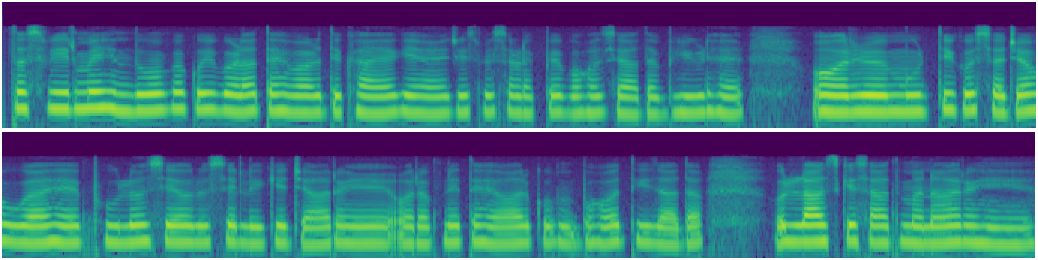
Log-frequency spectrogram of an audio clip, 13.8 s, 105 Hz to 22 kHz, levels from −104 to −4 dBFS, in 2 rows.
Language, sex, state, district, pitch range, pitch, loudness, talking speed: Hindi, female, Bihar, Kishanganj, 205-220 Hz, 210 Hz, -25 LUFS, 190 wpm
